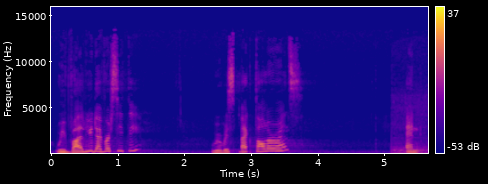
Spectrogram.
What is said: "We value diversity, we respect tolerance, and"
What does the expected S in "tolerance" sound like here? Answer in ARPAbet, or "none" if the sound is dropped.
S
